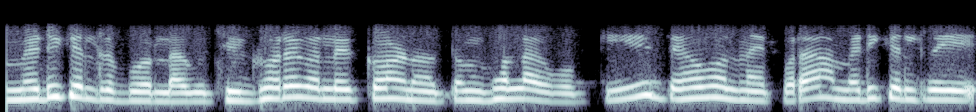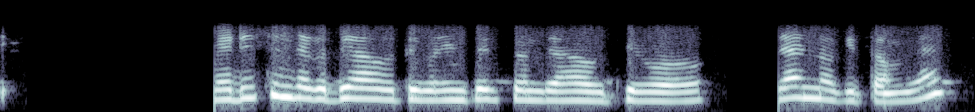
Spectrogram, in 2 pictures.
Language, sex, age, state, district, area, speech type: Odia, female, 30-45, Odisha, Koraput, urban, conversation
